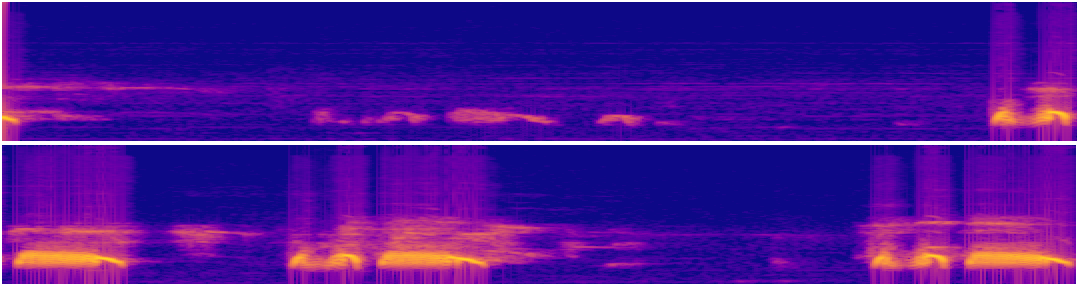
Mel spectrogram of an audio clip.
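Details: Spotted dove giving its fight-provoking coo. Soft, faint notes come first, then three loud phrases, each two quick hoots followed by a drawn-out coo, spaced about two seconds apart.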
